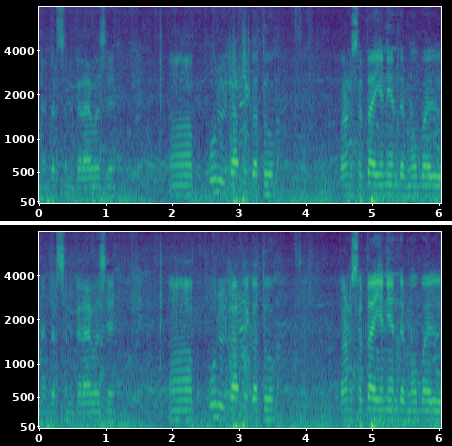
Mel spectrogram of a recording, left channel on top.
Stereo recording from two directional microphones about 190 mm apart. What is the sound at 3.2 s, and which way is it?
Speech, 15° left (ahead or behind).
